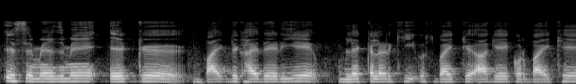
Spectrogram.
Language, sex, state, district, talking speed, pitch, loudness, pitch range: Hindi, male, Bihar, Samastipur, 210 wpm, 130 Hz, -17 LUFS, 125-135 Hz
